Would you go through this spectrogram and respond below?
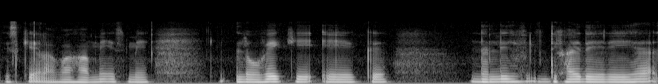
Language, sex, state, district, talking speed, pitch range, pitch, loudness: Hindi, male, Uttar Pradesh, Saharanpur, 110 wpm, 115-125 Hz, 120 Hz, -18 LUFS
